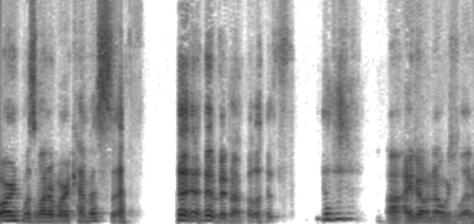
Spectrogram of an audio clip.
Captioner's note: laughter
